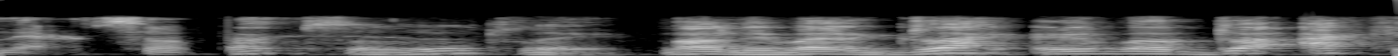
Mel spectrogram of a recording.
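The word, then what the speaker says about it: Gla'aki: Mind you, Glaki is technically the way to pronounce the old guy, I think, because there's an apostrophe in there.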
